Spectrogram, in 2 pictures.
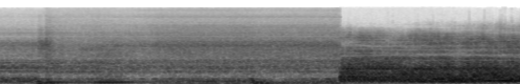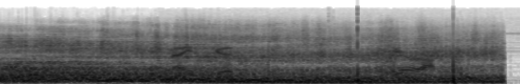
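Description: Aircraft engine drone continues steadily through a landing gear extension during a hydraulic test flight pass, the sound jumping louder partway through, with faint talk near the start.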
